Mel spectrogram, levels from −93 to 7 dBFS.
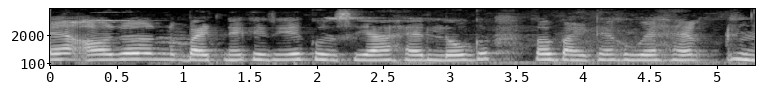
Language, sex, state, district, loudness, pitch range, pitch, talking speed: Hindi, female, Punjab, Kapurthala, -15 LUFS, 240-265 Hz, 250 Hz, 125 wpm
